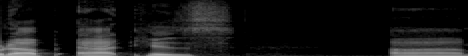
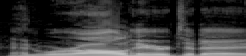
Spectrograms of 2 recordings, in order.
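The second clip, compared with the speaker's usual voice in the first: booming; 8 dB louder than usual. Acted. Guest echoes in loud voice.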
